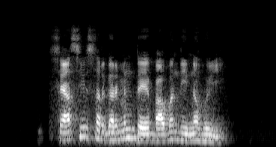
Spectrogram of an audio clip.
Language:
Sindhi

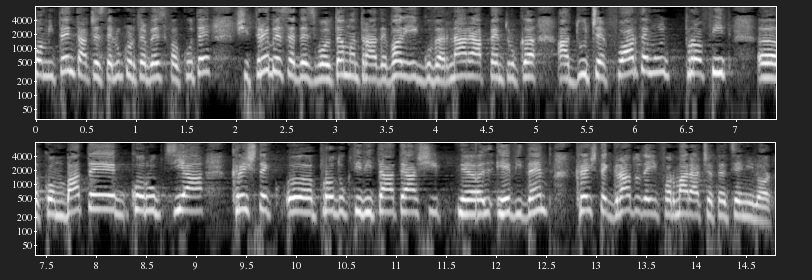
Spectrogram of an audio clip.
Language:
Romanian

